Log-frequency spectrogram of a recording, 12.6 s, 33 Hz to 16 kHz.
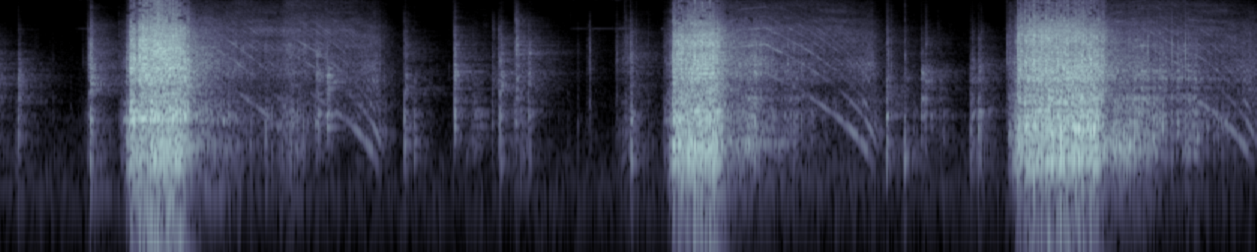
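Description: A power tool fitted with a 15mm socket spins out bumper beam bolts during an EcoHitch trailer hitch installation, in three loud, close bursts of about a second each, separated by quieter clanks and handling noises.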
